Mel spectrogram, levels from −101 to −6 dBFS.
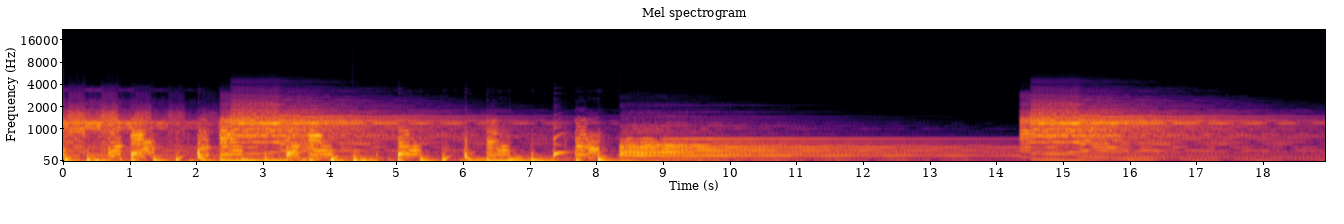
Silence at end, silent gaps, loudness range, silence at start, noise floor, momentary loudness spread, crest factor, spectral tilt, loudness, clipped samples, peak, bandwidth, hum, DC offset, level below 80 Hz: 0 s; none; 13 LU; 0 s; -47 dBFS; 20 LU; 20 dB; -9.5 dB/octave; -27 LUFS; under 0.1%; -6 dBFS; 3.4 kHz; 50 Hz at -45 dBFS; under 0.1%; -30 dBFS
